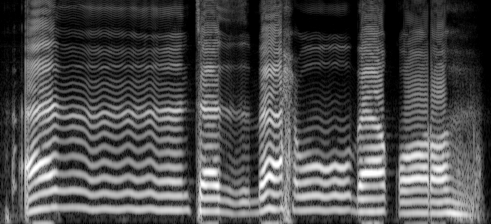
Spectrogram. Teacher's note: izhar syafawi dijelaskan suara mimnya dan tidak ada penahanan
